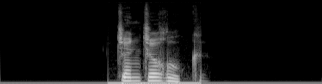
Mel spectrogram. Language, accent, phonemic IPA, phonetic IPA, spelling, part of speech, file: Armenian, Eastern Armenian, /t͡ʃənt͡ʃ(ə)ˈʁuk/, [t͡ʃənt͡ʃ(ə)ʁúk], ճնճղուկ, noun, Hy-EA-ճնճղուկ.ogg
- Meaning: sparrow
